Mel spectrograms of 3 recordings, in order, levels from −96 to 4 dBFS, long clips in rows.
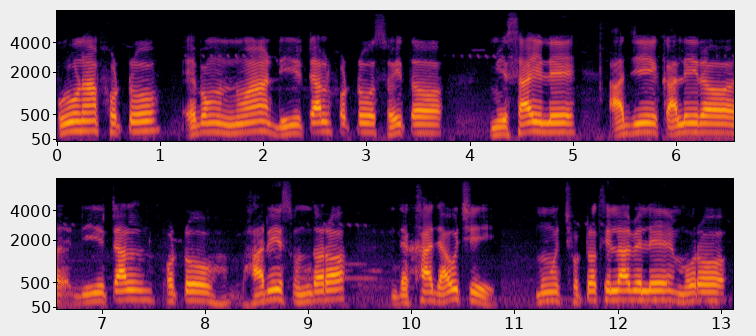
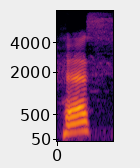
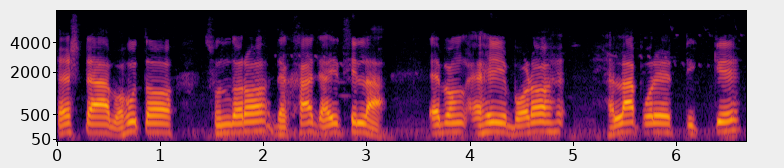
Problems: none marked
